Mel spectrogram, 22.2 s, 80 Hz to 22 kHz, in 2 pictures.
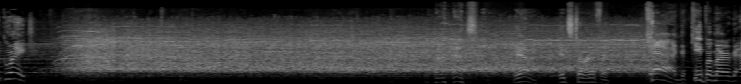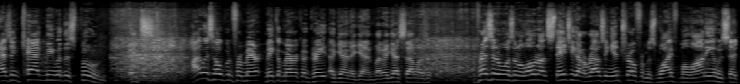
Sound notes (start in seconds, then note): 8.2 cheers and applause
